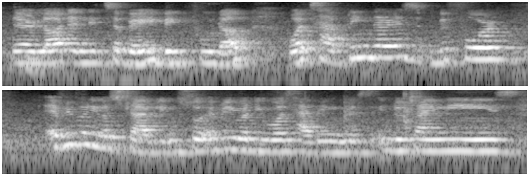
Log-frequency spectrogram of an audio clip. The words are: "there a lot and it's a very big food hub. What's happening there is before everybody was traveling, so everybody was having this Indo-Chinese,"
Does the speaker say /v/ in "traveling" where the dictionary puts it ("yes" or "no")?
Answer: yes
